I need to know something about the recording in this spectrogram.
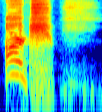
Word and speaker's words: Arch: You're pronouncing it wrong. It's Arch.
